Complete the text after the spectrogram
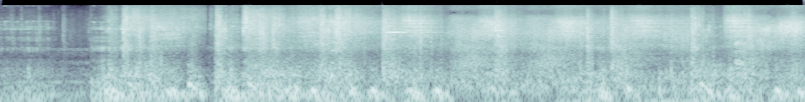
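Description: Weapons clash repeatedly, with crackling magic bursts.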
